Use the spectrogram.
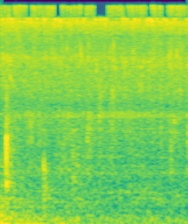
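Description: Shallots sizzling in butter that is still melting in a pan, a steady close crackle and hiss with small pops throughout.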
